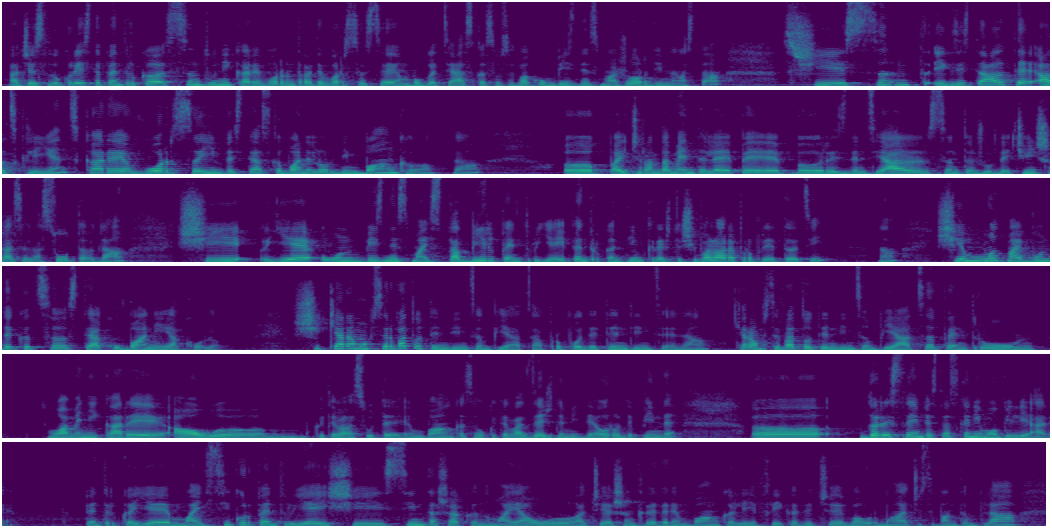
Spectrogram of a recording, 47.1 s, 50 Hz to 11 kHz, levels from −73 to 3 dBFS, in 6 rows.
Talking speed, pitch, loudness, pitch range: 180 wpm, 205 Hz, -36 LUFS, 185-235 Hz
